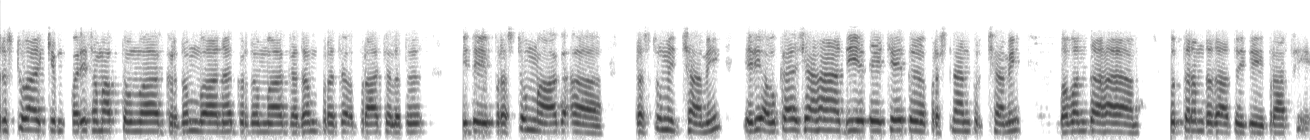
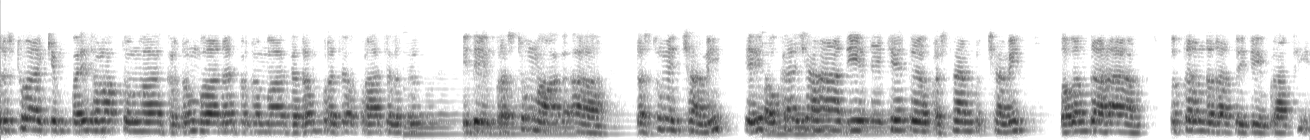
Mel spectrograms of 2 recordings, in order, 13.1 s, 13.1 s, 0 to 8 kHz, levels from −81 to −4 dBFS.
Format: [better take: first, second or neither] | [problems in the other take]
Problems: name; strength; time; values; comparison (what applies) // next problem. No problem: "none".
first | noise reduction (neural mask model DeepFilterNet 3)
